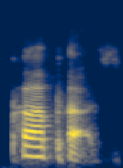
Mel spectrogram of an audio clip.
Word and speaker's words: purpose: far as i'm concerned purpose right so that's the easiest way to pronounce it um so please avoid using the o as an o sound so per as a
